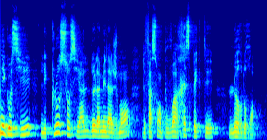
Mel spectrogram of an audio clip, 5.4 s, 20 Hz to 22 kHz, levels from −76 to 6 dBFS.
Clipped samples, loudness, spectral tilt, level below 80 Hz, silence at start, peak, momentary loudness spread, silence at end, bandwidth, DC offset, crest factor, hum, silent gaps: under 0.1%; -26 LUFS; -4.5 dB/octave; -72 dBFS; 0 s; -6 dBFS; 10 LU; 0.2 s; 20 kHz; under 0.1%; 18 dB; none; none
